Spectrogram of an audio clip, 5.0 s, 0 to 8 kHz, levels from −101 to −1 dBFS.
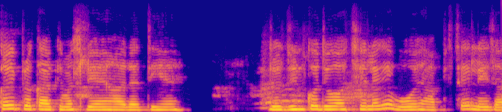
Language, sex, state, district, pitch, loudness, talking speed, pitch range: Hindi, female, Uttar Pradesh, Deoria, 215 Hz, -16 LUFS, 205 wpm, 200-235 Hz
